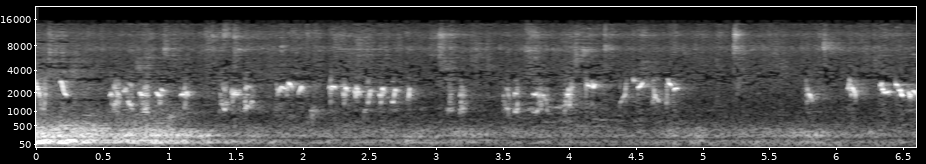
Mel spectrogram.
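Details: Sooty-headed bulbul calling to others: a busy run of short bubbly chirping notes, many quick phrases in succession, with low rumbling background noise at the start.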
